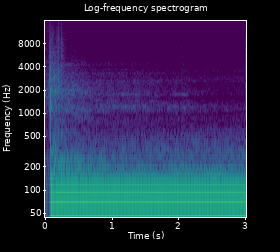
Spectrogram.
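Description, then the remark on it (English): A red Mazda car engine roars to life with a sudden burst, then settles into a loud, steady low rumble that holds continuous for a few seconds, with no voices. “I think that red car must have been a Mazda. Zoom, zoom, zoom.”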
